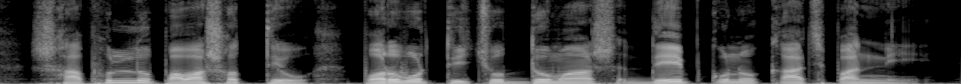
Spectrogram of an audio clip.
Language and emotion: Bengali, neutral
